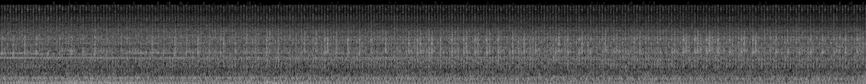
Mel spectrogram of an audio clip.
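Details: Kia Sorento 2 engine at steady idle with a busy, clattery tapping roughly two per second over the engine note; knocking at idle, source undetermined.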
